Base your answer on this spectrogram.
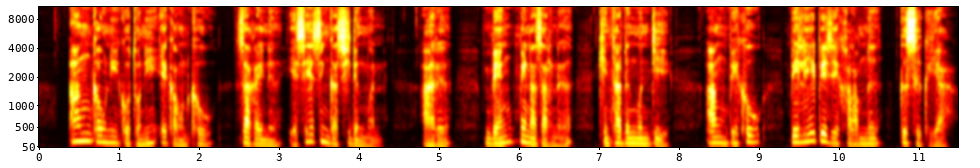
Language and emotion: Bodo, fearful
